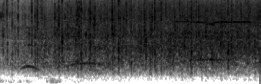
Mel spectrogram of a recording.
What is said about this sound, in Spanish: Fuerte ese aplauso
